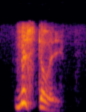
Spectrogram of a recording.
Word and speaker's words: Mistele: Is it William Mistele? – Mistele.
